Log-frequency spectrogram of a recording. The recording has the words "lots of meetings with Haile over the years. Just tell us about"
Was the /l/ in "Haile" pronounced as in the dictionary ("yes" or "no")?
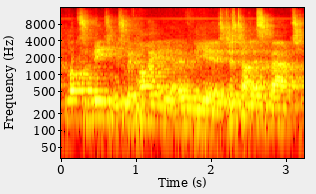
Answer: no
